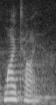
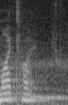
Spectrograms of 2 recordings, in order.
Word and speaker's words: Maitai: The spelling is the same, Maitai, but as I said, over time it's devolved, you know, take out the H, it's become Maitai.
